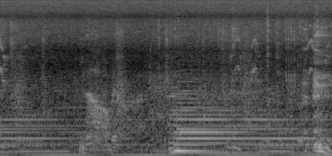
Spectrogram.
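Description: Acoustic guitar chord ringing and fading, then a single chord strummed about two seconds in that rings out.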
